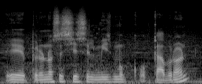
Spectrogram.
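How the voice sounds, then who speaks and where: A young man with a Mexican Spanish accent co-hosting a podcast, chatting casually in an animated, slangy way. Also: lowish voice, fast, faint music behind. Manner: animated, slangy, laughs often. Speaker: podcast co-host. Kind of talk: casual chat.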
